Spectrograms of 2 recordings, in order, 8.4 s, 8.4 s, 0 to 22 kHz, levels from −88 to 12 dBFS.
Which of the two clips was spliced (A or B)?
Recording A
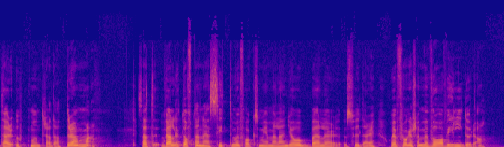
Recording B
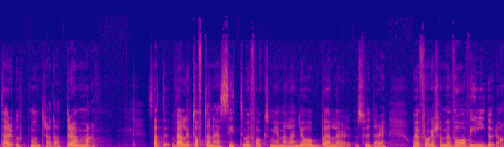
A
